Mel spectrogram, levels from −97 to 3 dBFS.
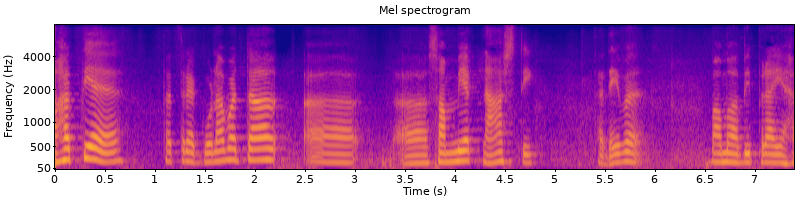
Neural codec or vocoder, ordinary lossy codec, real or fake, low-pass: codec, 16 kHz, 1 kbps, X-Codec, WavLM features, trained on Multilingual LibriSpeech; none; fake; none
